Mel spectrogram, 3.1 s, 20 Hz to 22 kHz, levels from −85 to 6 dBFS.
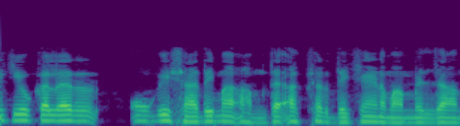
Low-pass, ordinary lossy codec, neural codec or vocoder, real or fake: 5.4 kHz; none; none; real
